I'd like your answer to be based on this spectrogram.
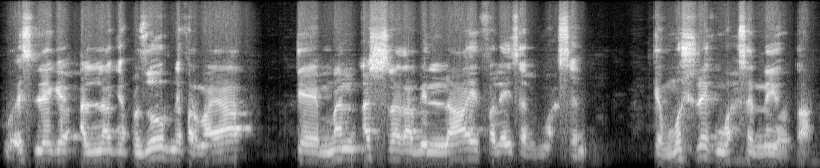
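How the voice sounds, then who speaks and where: A man with a Pakistani Urdu accent teaching a lesson on Islamic law. He recites Arabic texts slowly, then explains them with examples and often checks that students follow. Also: medium pitch, fairly even intonation, a bit bright, slight background noise, low-quality recording. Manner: explains with worked examples and asks "ٹھیک ہے؟" to check understanding. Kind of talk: classroom lecture.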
